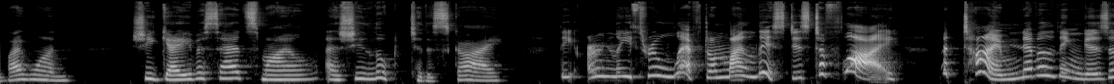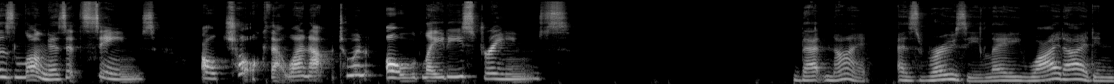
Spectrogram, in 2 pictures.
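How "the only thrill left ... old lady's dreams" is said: put-on higher, slightly louder old lady voice, wistful; an elderly aunt sighing over a last dream. A narrator's reading. Great-great-aunt tells Rosie her last wish, wistful old voice.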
